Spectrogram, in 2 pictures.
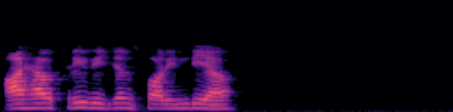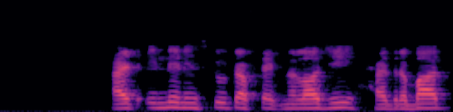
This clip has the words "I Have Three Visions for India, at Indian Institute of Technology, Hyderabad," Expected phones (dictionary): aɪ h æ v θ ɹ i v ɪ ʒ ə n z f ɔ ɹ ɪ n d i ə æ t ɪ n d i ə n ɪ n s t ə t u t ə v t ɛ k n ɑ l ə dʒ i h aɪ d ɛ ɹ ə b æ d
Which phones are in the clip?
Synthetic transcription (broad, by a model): aɪ h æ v t ɹ i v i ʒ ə n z f ɔ ɹ ɪ n d i ə æ t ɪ n d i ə n ɪ n s t ə t u t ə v t ɛ k n ɑ l ə dʒ i h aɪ d ɹ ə b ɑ d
